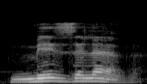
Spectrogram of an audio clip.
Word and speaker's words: mes élèves: But my students, my pupils, that S all of a sudden is pronounced mes élèves. And we get a Z sound, mes élèves.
